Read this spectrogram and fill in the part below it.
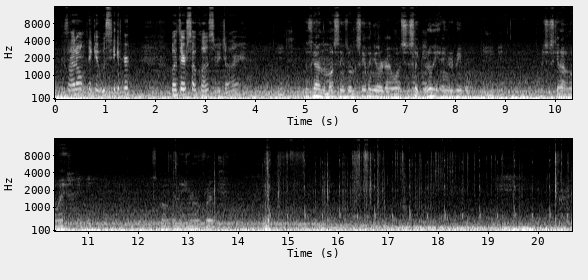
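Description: A car drives along a paved road with a low, steady rumble.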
